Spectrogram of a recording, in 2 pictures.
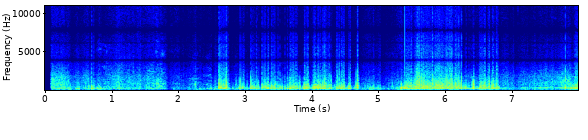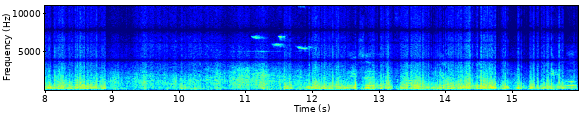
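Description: Road traffic heard from a moving bicycle: car engines and tyres passing close by, including a car overtaking the cyclist very close, over a steady rumble of wind on the camera's microphone.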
